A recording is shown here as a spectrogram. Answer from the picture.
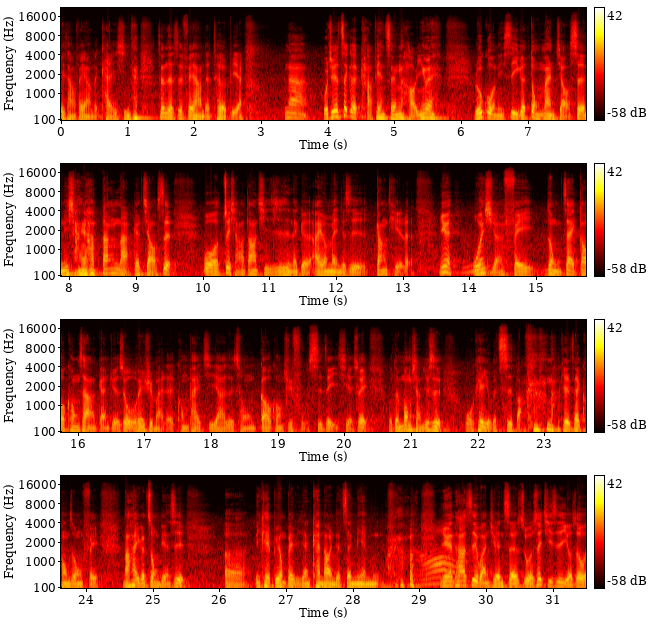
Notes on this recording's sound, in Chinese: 文青100活動現場實況轉播。不過這集的節目有點空間音。這集我們直接邀請參加活動的大家一起錄音。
